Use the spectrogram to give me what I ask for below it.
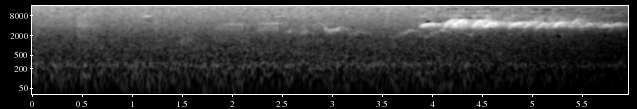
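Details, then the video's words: A male Daurian redstart gives thin, high "hi, hi, hi" calls on 1 November 2015, soft at first, then "ka, kakka" after flying from a branch. A loud, drawn-out high note near the end may be a brown-eared bulbul. Outdoor hiss. "ジョウビタキ Daurian Redstart 雄の鳴き声"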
